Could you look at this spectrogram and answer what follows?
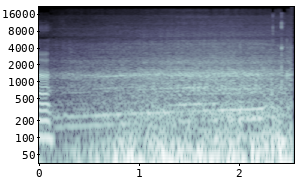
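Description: Road traffic with cars passing, a steady engine and tyre roar that swells as vehicles go by, while a voice talks briefly at the start.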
